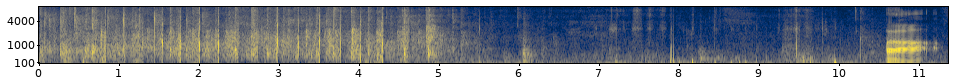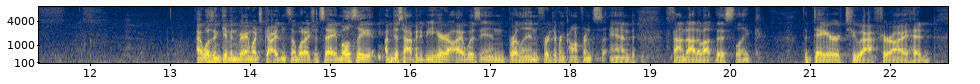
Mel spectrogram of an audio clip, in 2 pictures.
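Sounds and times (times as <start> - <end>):
audience round of applause: 0.0 - 5.8
speech: 10.6 - 11.1, 13.4 - 22.7.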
